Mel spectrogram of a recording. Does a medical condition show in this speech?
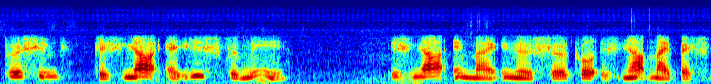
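Yes: tongue cancer; stage 4 tongue cancer, chronic sore throat symptom, Dr. Oxford removed three quarters of tongue, two surgeries; could not speak, swallow or eat after surgery, feeding tube, now speaks pretty clearly.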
